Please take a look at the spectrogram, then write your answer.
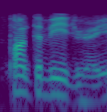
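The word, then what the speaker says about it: Ponte Vedra: So is it Pontevedra? Did I say that right? – Pontevedra, yeah.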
